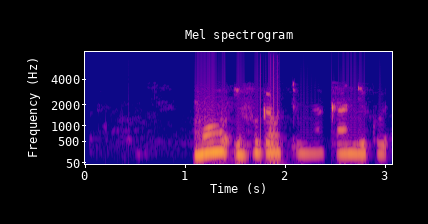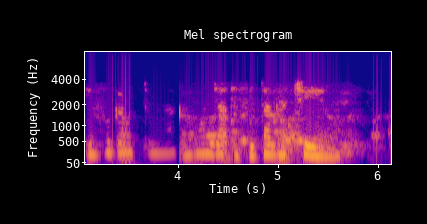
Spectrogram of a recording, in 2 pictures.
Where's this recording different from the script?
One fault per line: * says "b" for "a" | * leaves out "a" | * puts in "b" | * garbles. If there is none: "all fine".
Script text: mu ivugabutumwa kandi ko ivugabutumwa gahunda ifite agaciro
all fine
